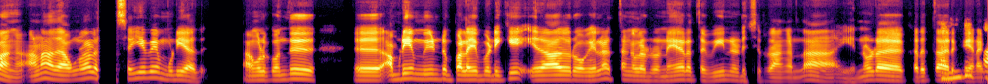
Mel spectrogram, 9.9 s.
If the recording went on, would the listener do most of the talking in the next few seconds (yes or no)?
yes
